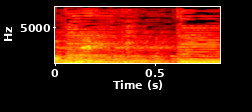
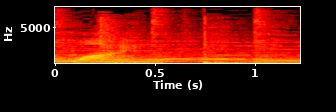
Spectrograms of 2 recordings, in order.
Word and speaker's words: Wii: one would buy well let's get the show on the road Lise is our first guest today notice the fact that I pronounce it we and not why Nintendo decided to name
